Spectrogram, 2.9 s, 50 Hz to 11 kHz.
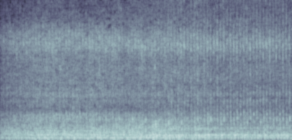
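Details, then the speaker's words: VW Golf Mk4 PD130 diesel after replacing injector loom and refitting EGR valve: even diesel clatter with steady beat, no misses or stumbles; smooth, healthy idle. "yeah loads healthier that look no healthier listen to that baby purr"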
